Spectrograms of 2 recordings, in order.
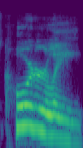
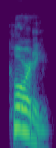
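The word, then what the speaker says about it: Quartey: Ian Jones Quarterly directed it. So, Cordy directed it. I've been saying his name wrong for years.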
